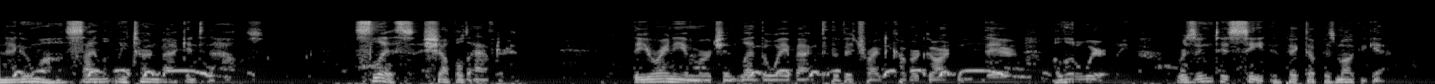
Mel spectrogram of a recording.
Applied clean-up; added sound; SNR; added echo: classical method spectral subtraction.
